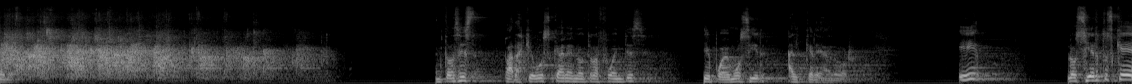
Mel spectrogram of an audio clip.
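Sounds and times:
audience applause: 0.0 - 3.4
speech: 4.4 - 8.6, 9.6 - 10.0, 10.7 - 11.3.

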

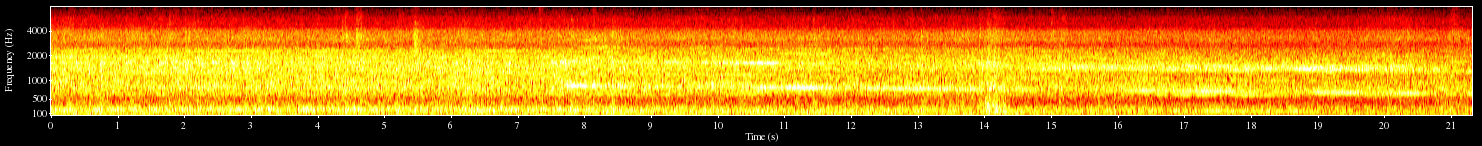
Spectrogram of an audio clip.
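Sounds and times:
local train on the Tokaido Main Line rumbling: 0.0 - 21.3.

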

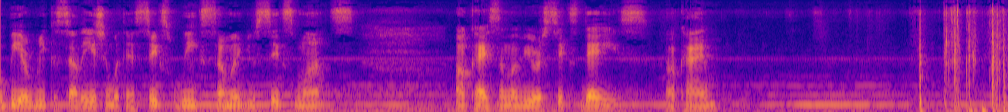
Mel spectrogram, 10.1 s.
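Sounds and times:
speech: 0.0 - 3.9, 4.5 - 7.3
low steady hum: 0.0 - 10.0
tarot cards shuffling and dropping: 9.1 - 10.0.

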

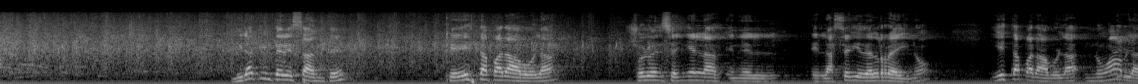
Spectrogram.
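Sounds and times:
audience applause: 0.0 - 6.7
speech: 2.3 - 3.7, 4.4 - 5.7, 6.3 - 11.3.

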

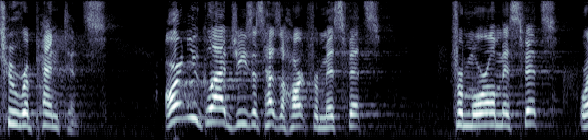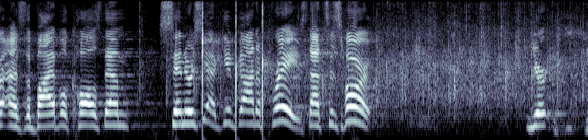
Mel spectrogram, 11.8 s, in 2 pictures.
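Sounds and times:
speech: 0.0 - 3.9, 4.5 - 10.1, 11.1 - 11.7
audience clapping: 7.2 - 11.7.

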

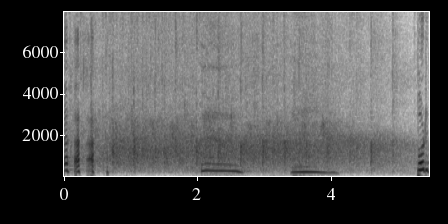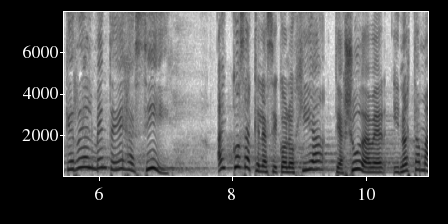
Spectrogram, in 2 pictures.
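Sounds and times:
speech: 0.0 - 0.4, 2.0 - 2.8, 3.4 - 4.1, 5.3 - 7.2, 8.0 - 10.9
laughter: 0.0 - 0.9, 2.0 - 2.8, 3.4 - 4.2
audience applause: 0.0 - 5.3.

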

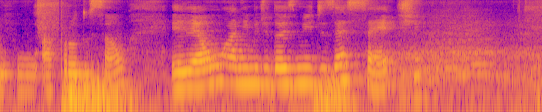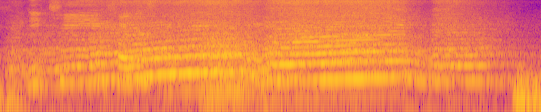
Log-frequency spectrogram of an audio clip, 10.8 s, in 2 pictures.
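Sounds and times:
speech: 0.0 - 4.5, 5.5 - 8.7
motorcycle roaring past outside: 3.2 - 10.8.

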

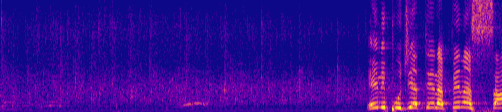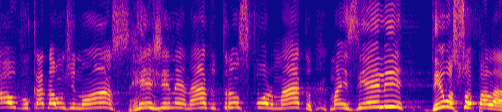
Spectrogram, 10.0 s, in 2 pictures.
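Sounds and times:
audience clapping: 0.0 - 4.6
speech: 3.7 - 10.0.

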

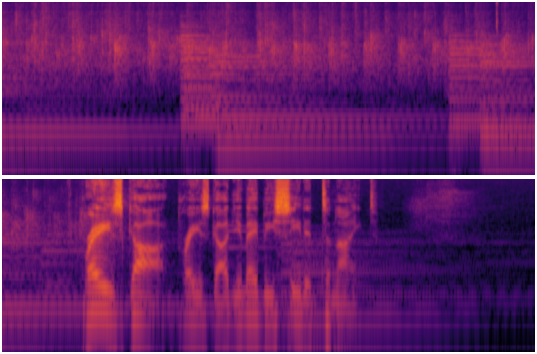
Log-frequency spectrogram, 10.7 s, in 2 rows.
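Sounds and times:
crowd clapping hands: 0.0 - 6.9
sustained organ or keyboard chords: 0.0 - 9.4
speech: 6.2 - 9.1.

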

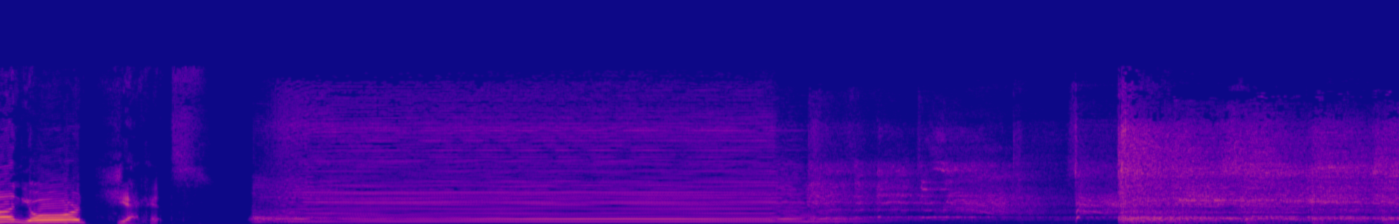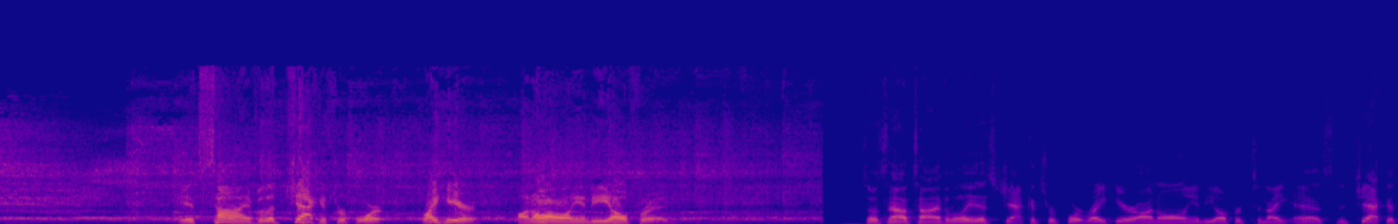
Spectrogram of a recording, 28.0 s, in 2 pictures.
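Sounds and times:
speech: 0.0 - 2.8, 15.8 - 20.8, 22.6 - 27.9
goal horn: 2.5 - 9.0, 15.3 - 21.9
cannon fire: 11.2 - 12.0.

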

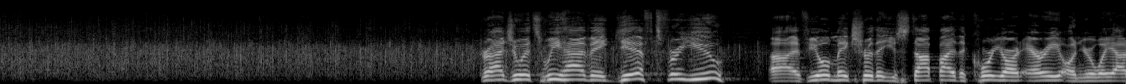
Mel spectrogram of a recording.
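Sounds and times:
audience applauding: 0.0 - 8.5
speech: 4.8 - 11.2.

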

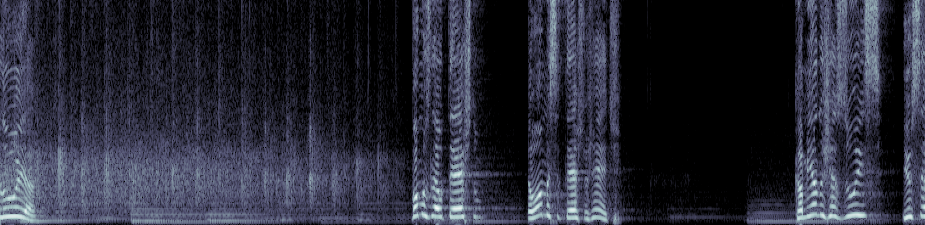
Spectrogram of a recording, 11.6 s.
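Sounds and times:
audience applause: 0.0 - 5.2
speech: 0.3 - 0.6, 5.2 - 7.8, 10.0 - 11.5.

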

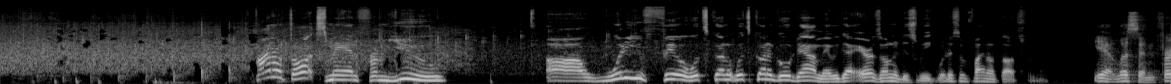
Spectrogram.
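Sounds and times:
round of applause: 0.0 - 8.7
speech: 2.6 - 4.6, 5.5 - 11.6.

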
